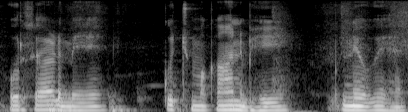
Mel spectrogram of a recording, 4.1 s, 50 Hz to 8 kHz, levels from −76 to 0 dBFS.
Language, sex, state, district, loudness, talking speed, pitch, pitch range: Hindi, male, Uttar Pradesh, Saharanpur, -16 LUFS, 130 wpm, 110 Hz, 105-115 Hz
